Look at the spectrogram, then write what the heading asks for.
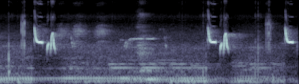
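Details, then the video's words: Male red-headed tailorbird, used to provoke a response: loud paired downslurred chirps at start and end, with softer twittering notes between over low background hum. "Suara pancingan Prenjak Kepala Merah jantan"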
